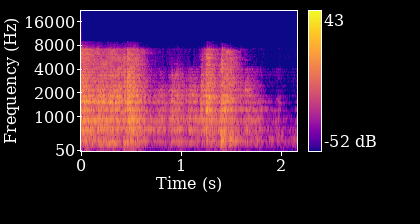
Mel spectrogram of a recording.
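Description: Cardboard game box handled and turned over on a cloth-covered surface, a rustling, scraping sound that fades out in the last half second.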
